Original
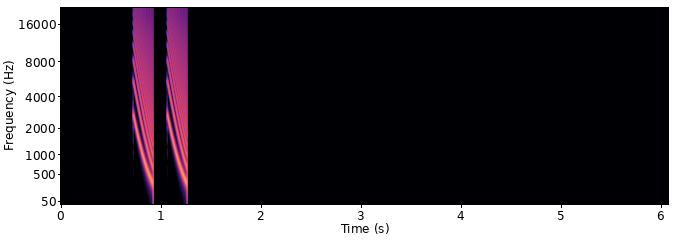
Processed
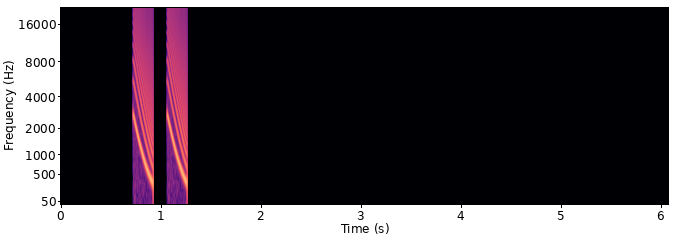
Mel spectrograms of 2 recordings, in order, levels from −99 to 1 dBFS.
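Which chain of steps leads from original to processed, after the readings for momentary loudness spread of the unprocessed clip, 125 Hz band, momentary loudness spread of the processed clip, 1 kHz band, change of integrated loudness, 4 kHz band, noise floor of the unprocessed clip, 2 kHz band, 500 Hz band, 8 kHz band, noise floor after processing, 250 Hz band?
5 LU, can't be measured, 5 LU, +6.5 dB, +6.0 dB, +3.5 dB, below −85 dBFS, +6.0 dB, +7.0 dB, +4.5 dB, below −85 dBFS, +7.0 dB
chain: leveller curve on the samples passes 2
level +4 dB

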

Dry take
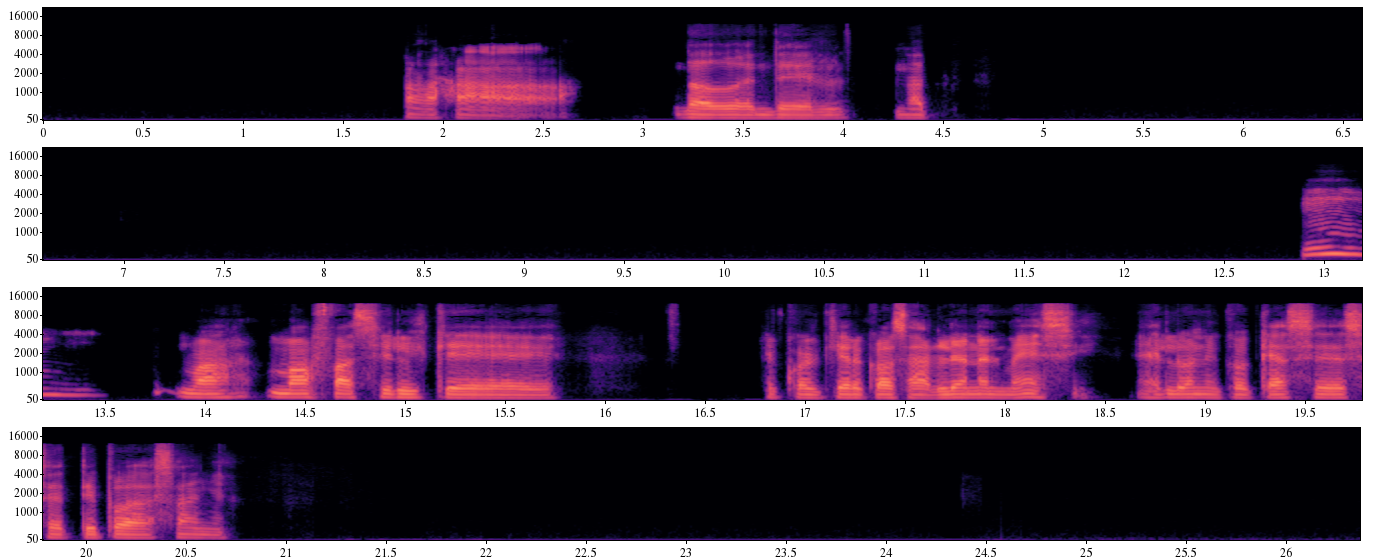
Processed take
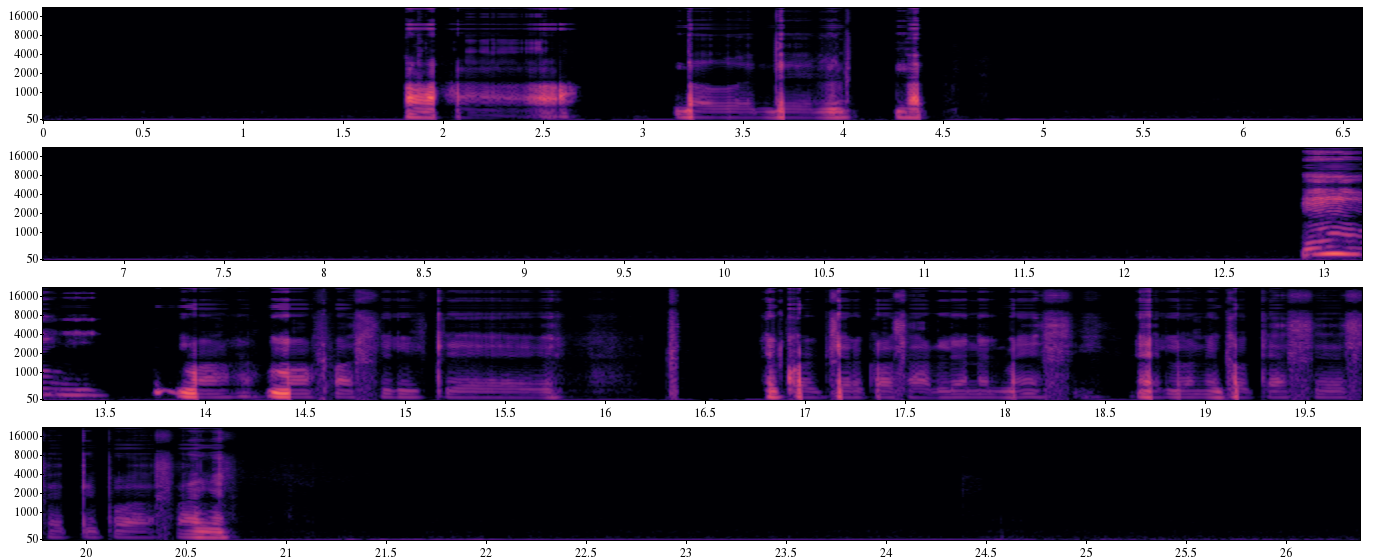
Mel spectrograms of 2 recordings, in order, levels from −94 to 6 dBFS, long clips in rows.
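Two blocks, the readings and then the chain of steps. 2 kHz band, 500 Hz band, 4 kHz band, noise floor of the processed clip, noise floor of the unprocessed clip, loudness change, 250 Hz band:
−22.0 dB, −19.0 dB, −15.5 dB, −81 dBFS, −79 dBFS, −16.0 dB, −11.0 dB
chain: dynamic equaliser 3,100 Hz, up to +3 dB, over −35 dBFS, Q 0.85
gate with flip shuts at −13 dBFS, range −27 dB
phaser with its sweep stopped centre 310 Hz, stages 8
bad sample-rate conversion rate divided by 4×, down none, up hold

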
